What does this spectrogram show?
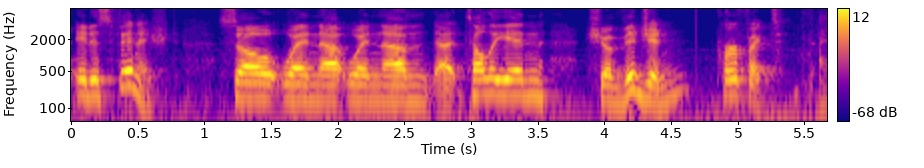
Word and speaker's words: Tullian Tchividjian: So when Tullian Tchividjian, perfect.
